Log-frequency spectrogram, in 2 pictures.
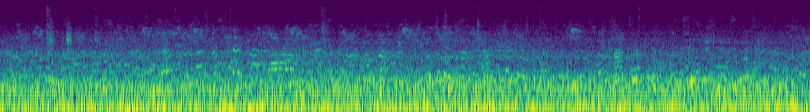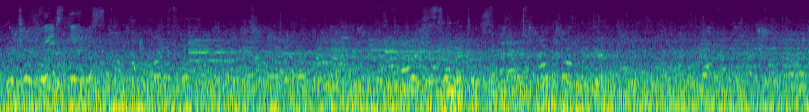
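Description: Footsteps patter on paving stones.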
